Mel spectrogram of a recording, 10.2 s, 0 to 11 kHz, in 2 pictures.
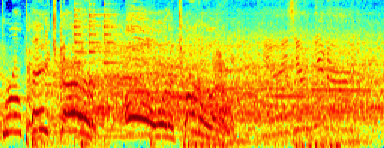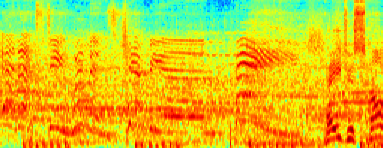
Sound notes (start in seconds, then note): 0.8 bell ringing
